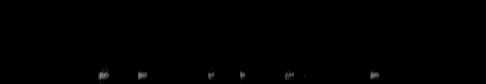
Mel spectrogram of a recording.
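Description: A marker squeaks in short strokes on a whiteboard.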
